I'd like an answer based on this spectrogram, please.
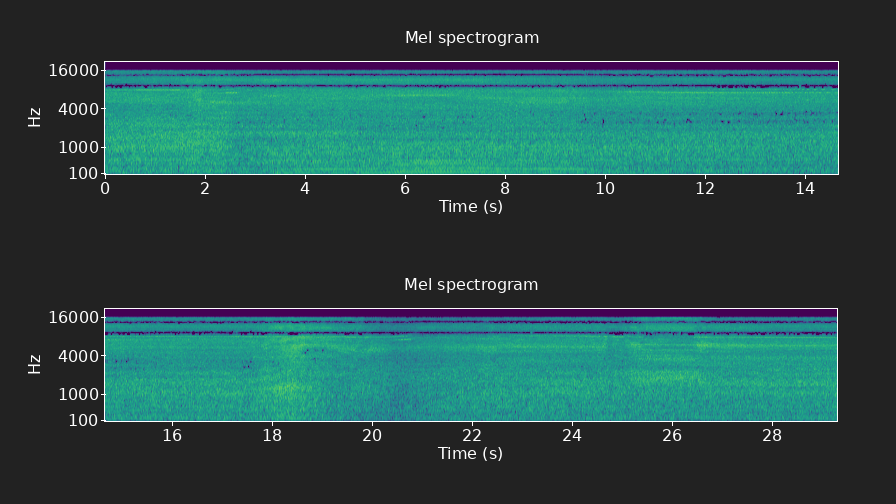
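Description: LEGO two-cylinder boxer vacuum engine running on a household vacuum cleaner's suction: a steady rushing hiss of air through the vacuum, with the spinning engine adding a hum that rises and falls in pitch a few seconds in. A brief louder rush of air comes about eighteen seconds in.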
